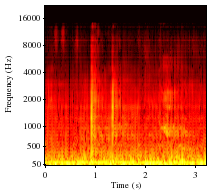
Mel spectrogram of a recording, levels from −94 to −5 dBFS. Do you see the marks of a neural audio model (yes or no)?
yes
